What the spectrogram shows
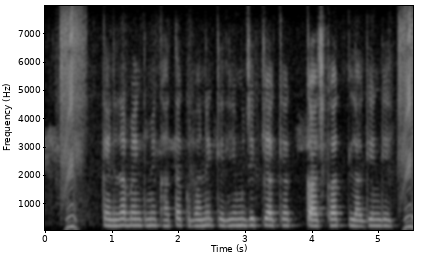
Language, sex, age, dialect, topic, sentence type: Hindi, female, 18-24, Kanauji Braj Bhasha, banking, statement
